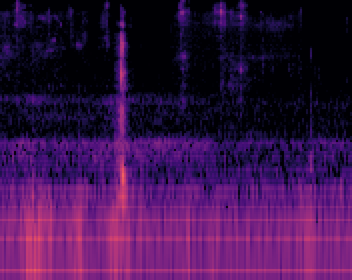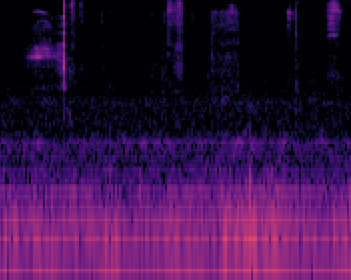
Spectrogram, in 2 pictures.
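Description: Hands working balsa sticks, paper and a glue bottle on a tabletop: light handling ticks and rustles, with one sharp click about a second in, over a low steady hum.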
